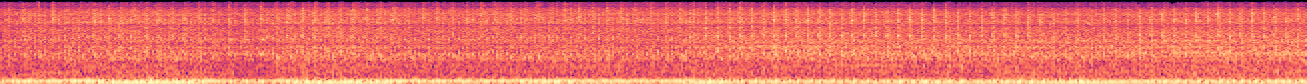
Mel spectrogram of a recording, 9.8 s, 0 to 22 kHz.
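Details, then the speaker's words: LS V8 truck with a previously installed aftermarket cam, before a lifter and rocker upgrade. Steady idle with a fast light ticking from the top end. Valvetrain tick; a seized lifter in its bore from incorrect lifters is suspected. "Truck sounds like shit. What the f***'s going on? There's some fuckery going on, and we're going to find out what the f*** it is."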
